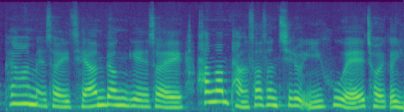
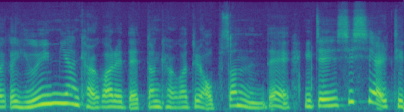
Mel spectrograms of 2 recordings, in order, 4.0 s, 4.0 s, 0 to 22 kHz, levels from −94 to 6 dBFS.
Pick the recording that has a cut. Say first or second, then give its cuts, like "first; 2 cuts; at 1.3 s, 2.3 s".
second; 1 cut; at 3.0 s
